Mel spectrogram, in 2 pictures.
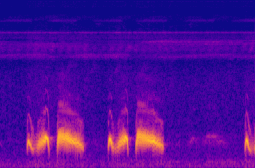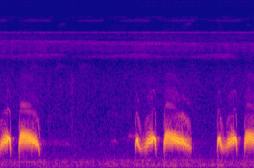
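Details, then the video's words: Afternoon trapping session with a decoy spotted dove calling wild birds down: five rhythmic phrases, each two quick rising notes and a longer falling coo, given in pairs with short gaps. "TEKUKUR PIKAT NEKAN,AGAR BURUNG LIAR TURUN TANAH"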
